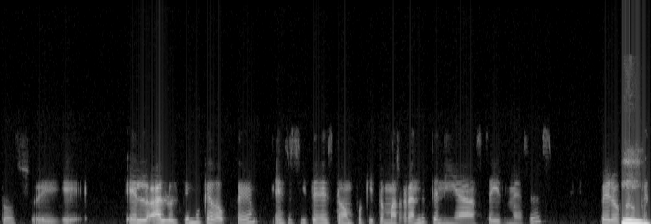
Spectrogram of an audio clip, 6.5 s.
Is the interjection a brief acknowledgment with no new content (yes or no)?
yes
